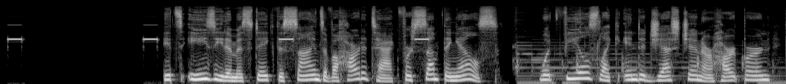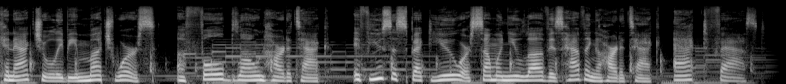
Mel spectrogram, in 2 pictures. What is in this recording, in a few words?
concerned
